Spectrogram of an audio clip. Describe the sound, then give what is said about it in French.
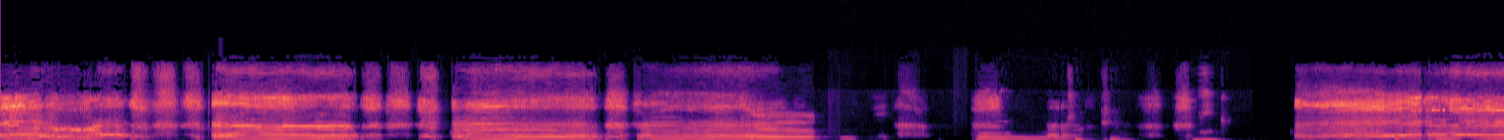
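A baby cries loudly, wailing in several long, strained bursts separated by short gasping pauses, with a softer whimper between the louder cries. “Et, mon bébé est d'accord. Il nous a rejoint. Elle nous a rejoint.”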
